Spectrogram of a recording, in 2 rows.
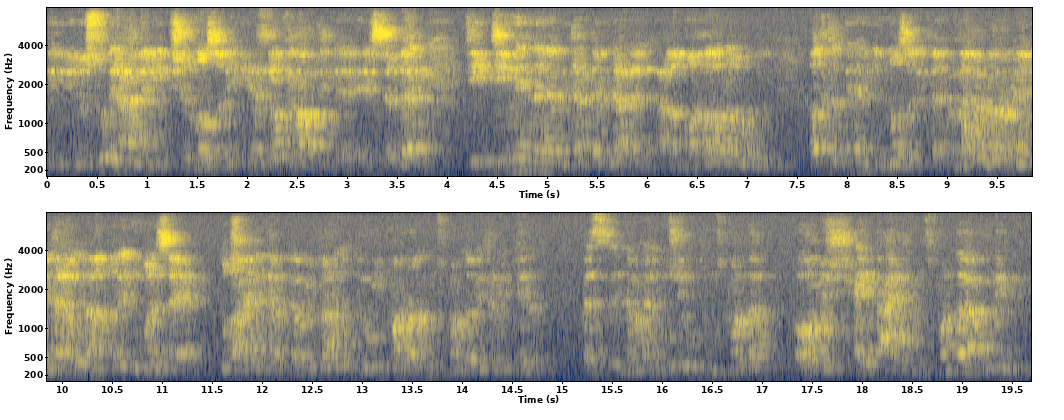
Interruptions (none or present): present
